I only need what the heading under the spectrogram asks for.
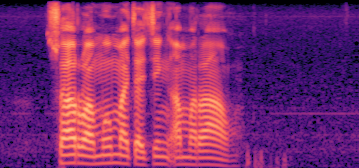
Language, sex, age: Northern Sotho, male, 19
